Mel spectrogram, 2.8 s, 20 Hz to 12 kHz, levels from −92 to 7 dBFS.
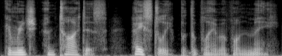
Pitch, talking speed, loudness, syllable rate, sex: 125 Hz, 190 wpm, -21 LUFS, 7.2 syllables/s, male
